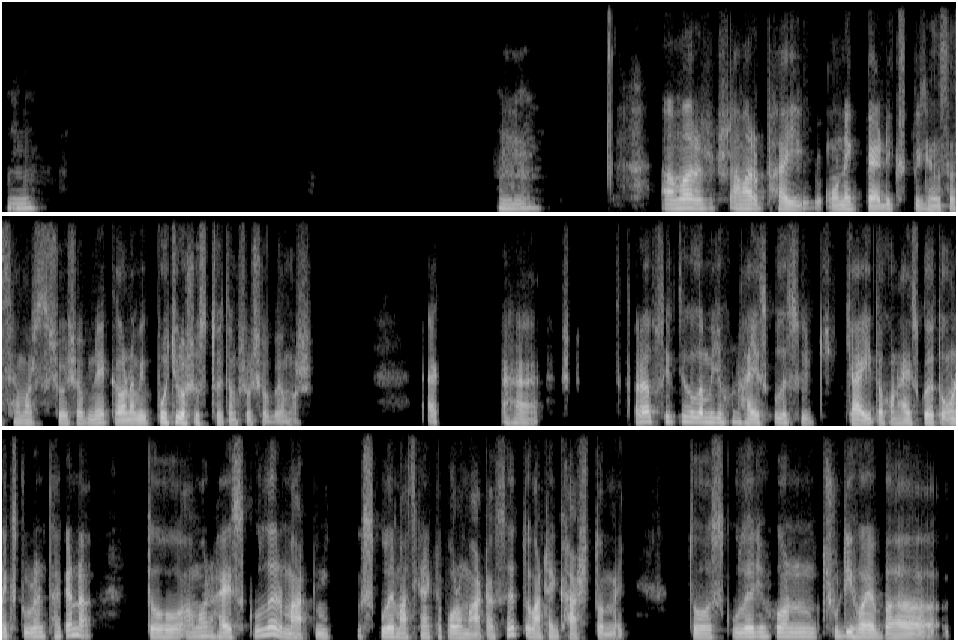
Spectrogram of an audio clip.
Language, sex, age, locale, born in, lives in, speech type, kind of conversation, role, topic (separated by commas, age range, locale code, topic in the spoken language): Bengali, male, 18-19, bn-IN, Bangladesh, Bangladesh, conversation, unstructured, none, তোমার শৈশবের সবচেয়ে কষ্টদায়ক স্মৃতি কী?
